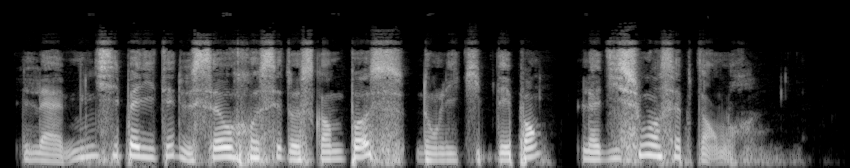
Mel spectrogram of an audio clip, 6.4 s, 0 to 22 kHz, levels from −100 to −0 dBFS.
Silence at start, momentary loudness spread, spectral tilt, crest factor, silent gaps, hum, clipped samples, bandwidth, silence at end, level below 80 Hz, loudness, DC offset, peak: 0.15 s; 11 LU; -5 dB/octave; 16 dB; 4.26-4.30 s; none; under 0.1%; 9.6 kHz; 0.75 s; -44 dBFS; -18 LUFS; under 0.1%; -2 dBFS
